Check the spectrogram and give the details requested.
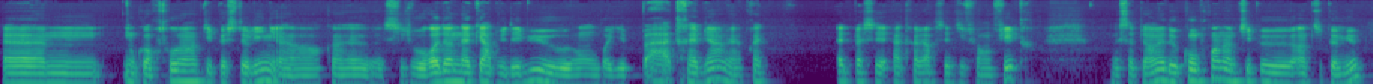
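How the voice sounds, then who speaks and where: A man from France tutors casually on weather maps through a screen share, hesitating and thinking aloud with lots of fillers. He speaks at a normal speed in a fairly low, slightly mellow voice.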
